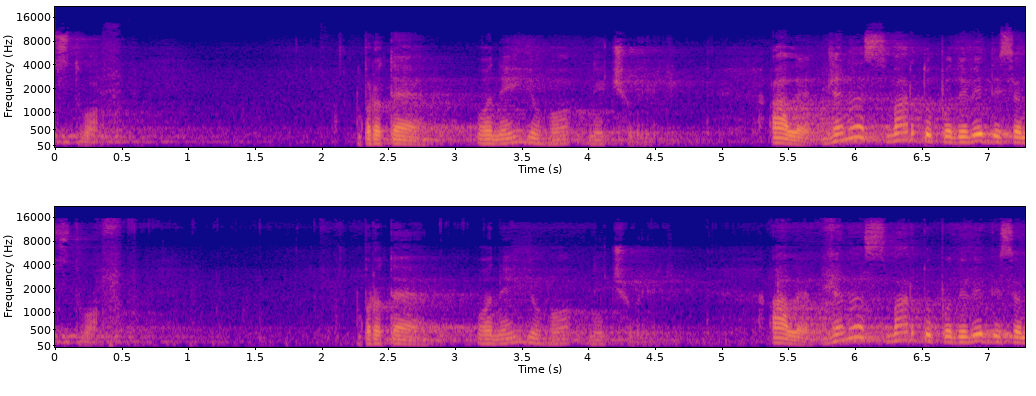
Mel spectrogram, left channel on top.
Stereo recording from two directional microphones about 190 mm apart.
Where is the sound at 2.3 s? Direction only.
5° left (ahead or behind).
